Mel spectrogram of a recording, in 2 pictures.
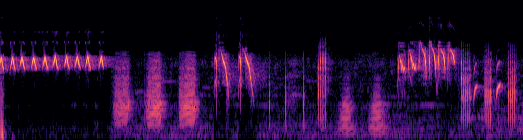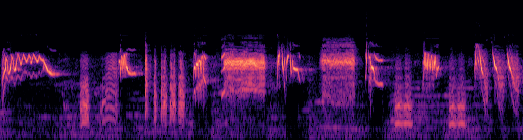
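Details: Javan myna in full varied song, used as a tutor and lure for songbirds: a fast run of repeated clear whistled notes, then dense bursts of harsh rasping, buzzy and whistled phrases that shift constantly in pitch.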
